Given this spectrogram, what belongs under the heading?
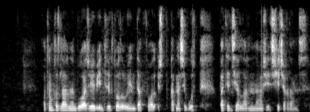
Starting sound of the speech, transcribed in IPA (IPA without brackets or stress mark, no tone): χ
